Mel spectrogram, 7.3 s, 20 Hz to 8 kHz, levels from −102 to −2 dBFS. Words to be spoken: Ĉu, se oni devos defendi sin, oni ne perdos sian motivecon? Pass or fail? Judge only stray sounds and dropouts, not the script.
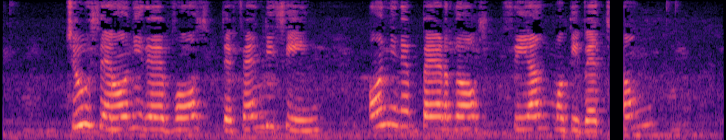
fail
